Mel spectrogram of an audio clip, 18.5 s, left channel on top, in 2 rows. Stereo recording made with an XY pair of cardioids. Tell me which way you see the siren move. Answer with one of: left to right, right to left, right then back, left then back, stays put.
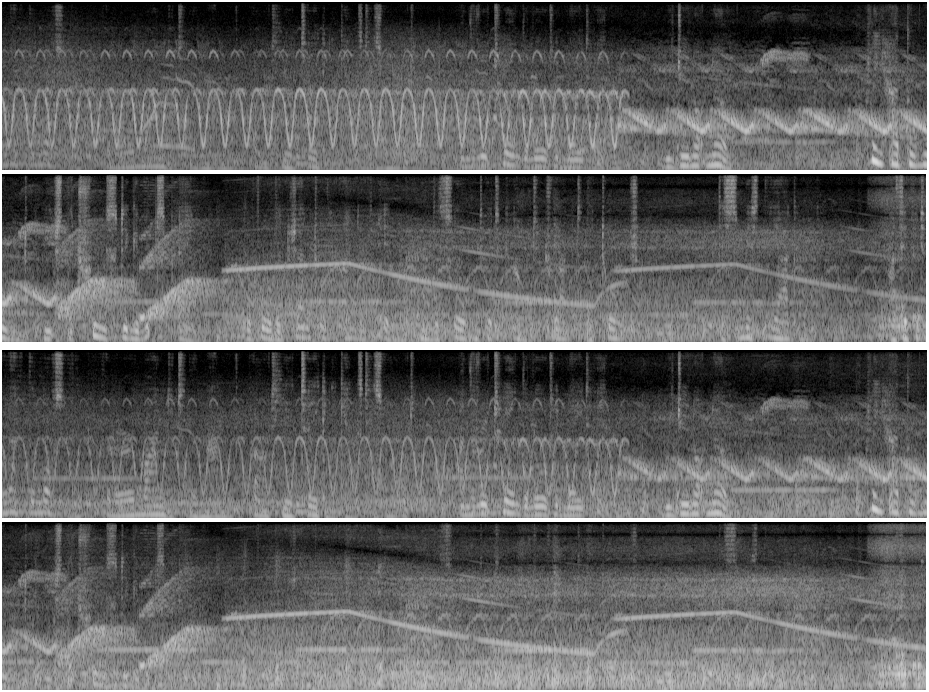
left to right.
